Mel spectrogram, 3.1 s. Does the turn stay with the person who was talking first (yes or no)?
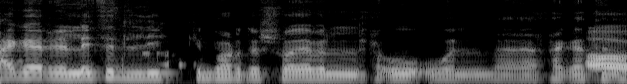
no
